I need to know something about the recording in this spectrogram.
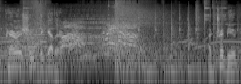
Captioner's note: group shouting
